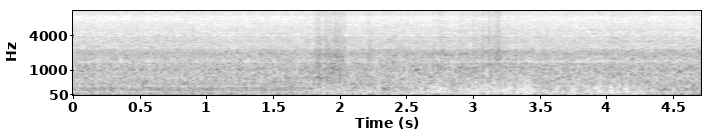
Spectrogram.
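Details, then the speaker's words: Buick V6 started cold after sitting about two months, thermostat not yet open: rough, gravelly whirring racket at idle from worn alternator bearings. "i hear the noisy bearings and the alternator"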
